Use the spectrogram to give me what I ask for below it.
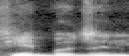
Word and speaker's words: Świebodzin: It's a S, I guess it's Świebodzin, but you basically read it right. It's SWIE, right? Yeah. Okay. Like a little thing on top of the S. I can kind of see it. The accent on the S.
